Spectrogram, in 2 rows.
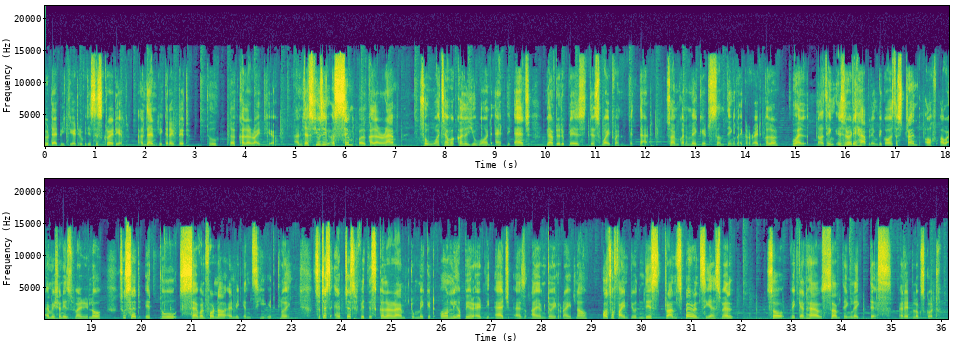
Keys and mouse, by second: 0.6 click, 1.0 shift+d, 1.4 click, 1.7 click, 2.5-3.8 drag, 4.8 shift+a, 6.7 click, 10.4 click, 12.2 click, 14.8 ctrl+z, 15.1-16.6 drag, 18.0-20.8 drag, 23.0 click, 24.3-26.0 drag, 27.5-28.8 drag, 29.1 click, 29.2-29.7 middle drag, 29.7 click, 30.8 click, 31.0 middle click, 31.8-34.3 drag.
